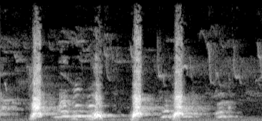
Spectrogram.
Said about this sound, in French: Oh, j'entends quelque chose. Qu'est-ce que c'est? Ce sont les chiens qui aboient.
